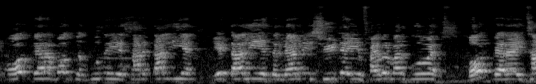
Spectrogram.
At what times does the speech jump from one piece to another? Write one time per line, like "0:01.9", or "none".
none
